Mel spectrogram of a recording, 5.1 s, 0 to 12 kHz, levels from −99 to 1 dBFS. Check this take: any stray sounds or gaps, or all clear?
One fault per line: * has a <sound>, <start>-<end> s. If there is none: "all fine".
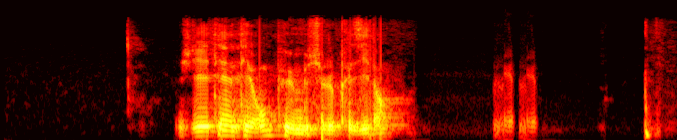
* has a laugh, 3.7-4.0 s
